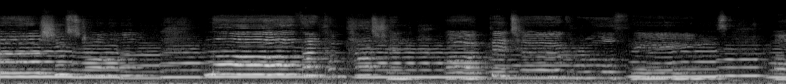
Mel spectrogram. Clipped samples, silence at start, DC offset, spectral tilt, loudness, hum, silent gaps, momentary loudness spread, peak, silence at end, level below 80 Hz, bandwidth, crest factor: under 0.1%; 0 s; under 0.1%; -4.5 dB/octave; -19 LUFS; none; none; 11 LU; -4 dBFS; 0 s; -44 dBFS; 11 kHz; 14 dB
